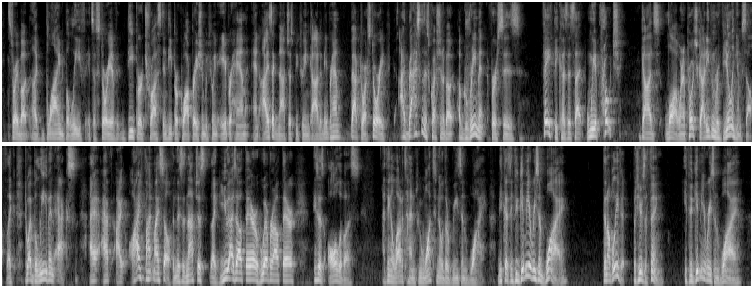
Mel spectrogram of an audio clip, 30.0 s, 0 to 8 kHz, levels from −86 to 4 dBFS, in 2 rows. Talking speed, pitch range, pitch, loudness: 240 wpm, 90-125 Hz, 105 Hz, -19 LUFS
